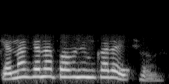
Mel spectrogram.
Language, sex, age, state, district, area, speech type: Maithili, female, 30-45, Bihar, Begusarai, rural, conversation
